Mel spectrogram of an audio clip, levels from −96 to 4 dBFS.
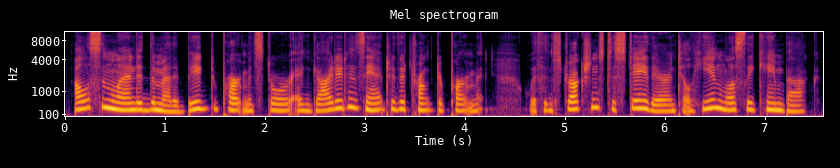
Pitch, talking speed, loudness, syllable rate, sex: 230 Hz, 215 wpm, -18 LUFS, 5.8 syllables/s, female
